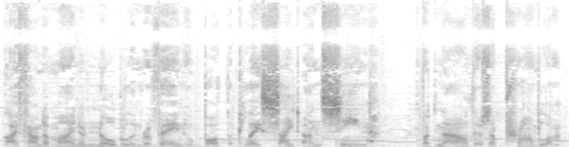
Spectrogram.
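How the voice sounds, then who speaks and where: A man's voice: deep voice, normal speed, big-room sound, over music, close to an everyday voice. A man playing a roguish, easygoing middle-aged dwarf in a fantasy video game, with a wry, casual delivery. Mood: wry, uneasy.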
